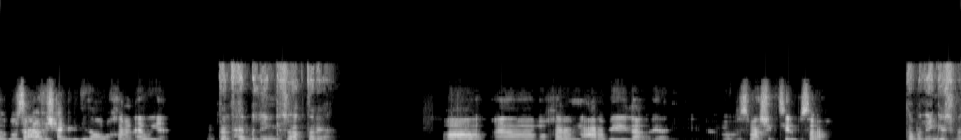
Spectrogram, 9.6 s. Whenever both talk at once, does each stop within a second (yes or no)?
yes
